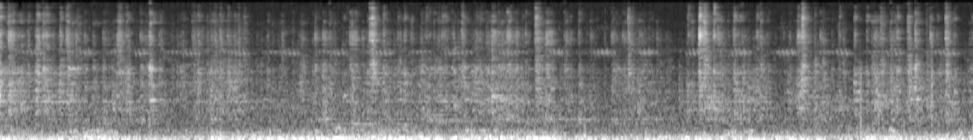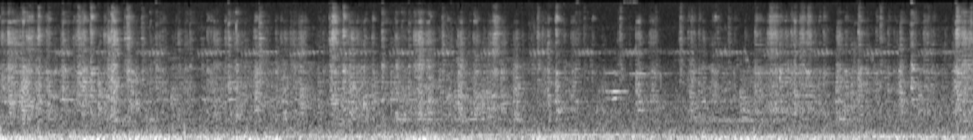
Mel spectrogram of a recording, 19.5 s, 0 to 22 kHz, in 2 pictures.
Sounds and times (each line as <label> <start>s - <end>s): construction sound from far away 0.0s - 19.4s
rattling and squeeking flagpoles 0.0s - 19.4s
wind 0.0s - 19.4s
